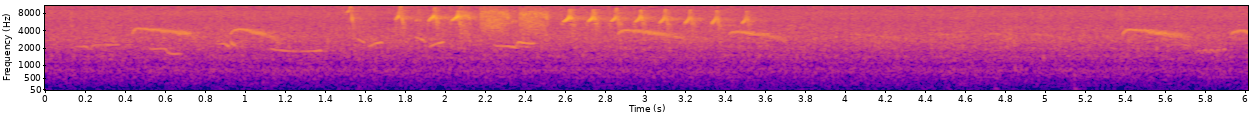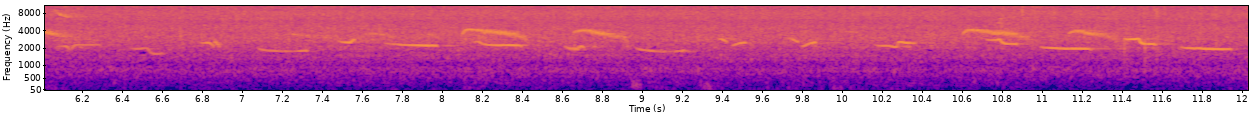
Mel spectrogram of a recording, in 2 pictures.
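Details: Streaked xenops in Carmo da Cachoeira, Minas Gerais, Brazil, giving thin, high, sharply slurred chips, two or three a second in loose runs, with a brief dry rattle early on and a soft hiss behind.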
